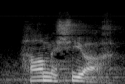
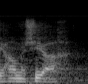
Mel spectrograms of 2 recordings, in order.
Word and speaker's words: HaMashiach: HaMashiach. Everybody say HaMashiach. What does HaMashiach mean? How do you say Jesus the Christ in Hebrew? Yeshua HaMashiach. So to say the Christ in Hebrew, the anointed one, you say HaMashiach.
